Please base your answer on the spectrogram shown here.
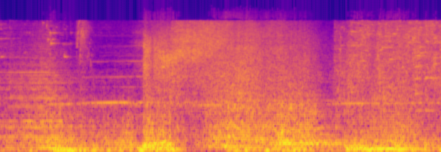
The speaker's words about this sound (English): It engulfs them all in a fireball which blows out from the upper windows, destroying everything in its path.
